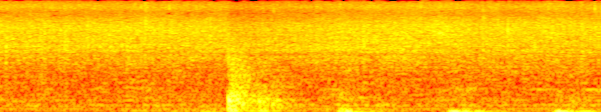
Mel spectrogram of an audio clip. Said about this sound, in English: We're just going to go ahead and throw the mushrooms down in here.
